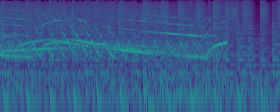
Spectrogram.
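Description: A firefighter motorcycle's siren wails loudly and close, with rapid yelping sweeps over a steady engine-like pulse, and then a rising tone near the end.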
